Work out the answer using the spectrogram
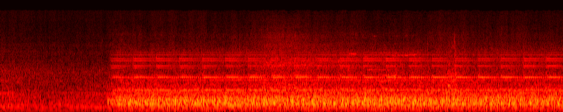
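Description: Two-car electric train of the Wakayama Electric Railway Kishigawa Line passing over a level crossing. The steady rumble of its wheels on the rails starts abruptly about two seconds in, and the crossing's warning bell rings over it in several steady high tones; before that there is only a quieter low hum.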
